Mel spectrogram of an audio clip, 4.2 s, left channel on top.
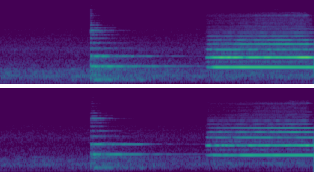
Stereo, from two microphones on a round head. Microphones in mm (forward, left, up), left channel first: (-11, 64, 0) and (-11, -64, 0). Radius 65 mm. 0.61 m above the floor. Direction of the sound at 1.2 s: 30° left (ahead or behind).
